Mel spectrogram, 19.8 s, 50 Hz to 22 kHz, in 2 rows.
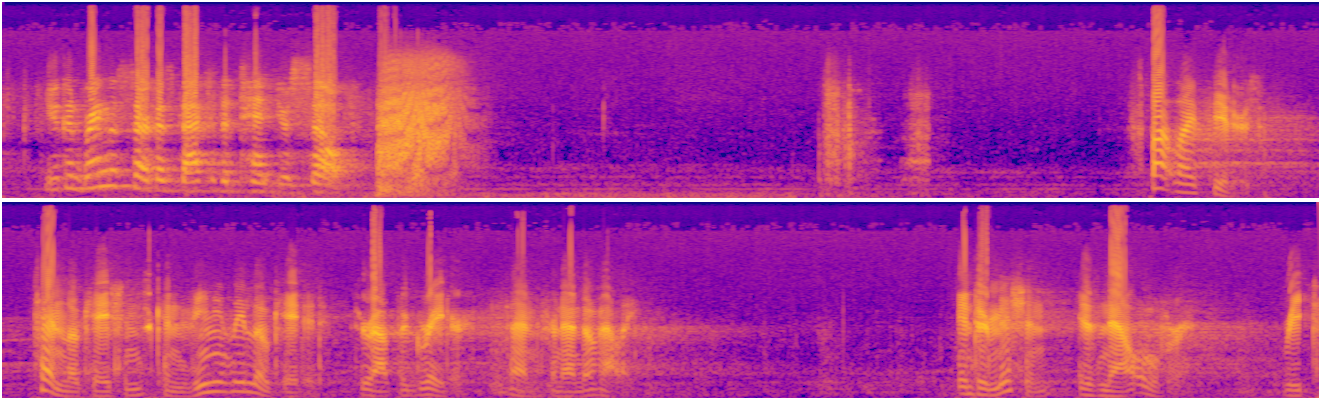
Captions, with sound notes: - You can bring the circus back to the tent yourself. (door whooshes) - [Man On PA] Spotlite Theatres. 10 locations conveniently located throughout the greater San Fernando Valley. Intermission is now over.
